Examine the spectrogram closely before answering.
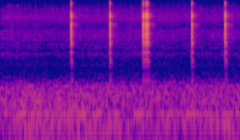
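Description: Short, sharp clicks sound one after another.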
